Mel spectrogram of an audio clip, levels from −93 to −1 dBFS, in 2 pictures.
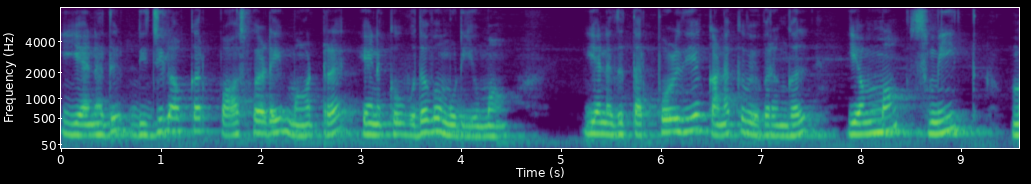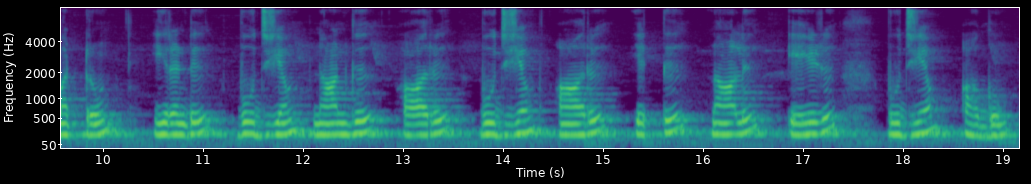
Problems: none marked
